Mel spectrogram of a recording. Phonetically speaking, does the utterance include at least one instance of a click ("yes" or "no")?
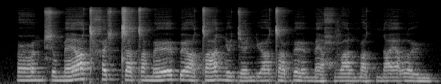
no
